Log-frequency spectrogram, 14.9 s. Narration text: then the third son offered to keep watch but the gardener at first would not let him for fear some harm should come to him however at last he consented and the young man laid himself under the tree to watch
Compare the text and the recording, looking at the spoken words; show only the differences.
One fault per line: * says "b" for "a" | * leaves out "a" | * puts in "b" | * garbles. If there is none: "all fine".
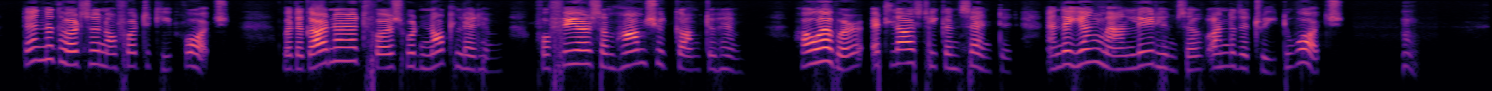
all fine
